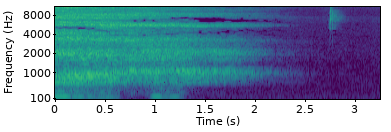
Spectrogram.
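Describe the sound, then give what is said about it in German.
A long, forceful exhale through a wide-open mouth with the tongue stuck out. It starts breathy with a low voiced tone, then fades over a couple of seconds and ends with a single short click. “Und mit geöffnetem Mund auszuatmen und die Zunge rauszustrecken und einen Ton zu machen. So einatmen durch die Nase. Ausatmen.”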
